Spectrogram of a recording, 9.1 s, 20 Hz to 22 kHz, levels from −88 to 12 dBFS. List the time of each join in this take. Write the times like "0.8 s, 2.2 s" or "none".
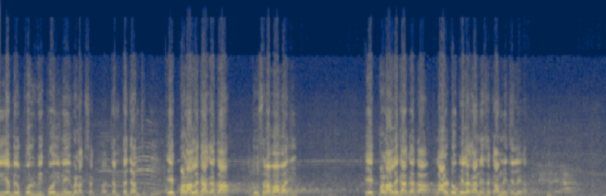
2.4 s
